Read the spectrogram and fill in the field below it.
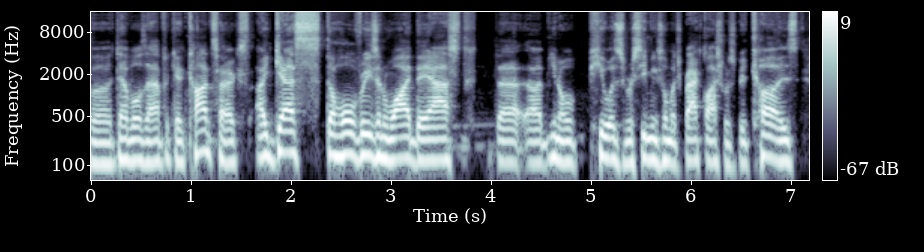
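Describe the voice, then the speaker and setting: A young man co-hosting a casual podcast, hedging his points with many pauses and uhs. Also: medium pitch, no room sound, studio quality. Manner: hedging, many uhs, laughs between words. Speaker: podcast co-host. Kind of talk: casual chat.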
